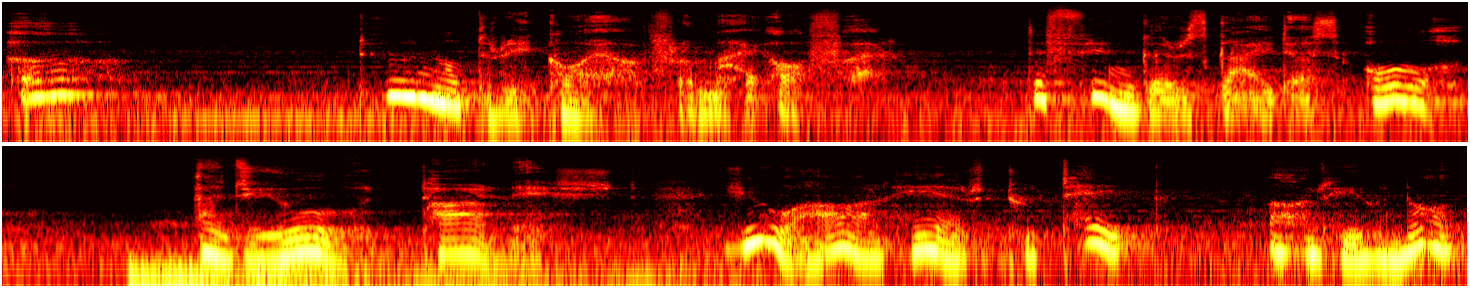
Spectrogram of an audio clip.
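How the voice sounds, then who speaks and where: Over loud background noise, a put-on character voice at a middle pitch speaks at a very slow pace with long, frequent pauses. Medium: game stream. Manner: measured, mysterious.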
